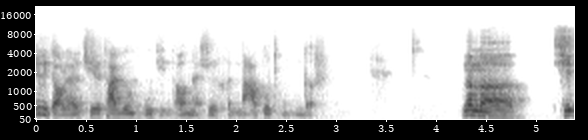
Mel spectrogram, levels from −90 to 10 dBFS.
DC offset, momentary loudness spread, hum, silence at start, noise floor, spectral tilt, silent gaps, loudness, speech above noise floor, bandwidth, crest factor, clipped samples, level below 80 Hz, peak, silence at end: under 0.1%; 22 LU; none; 0 s; -70 dBFS; -4.5 dB/octave; none; -30 LUFS; 39 dB; 10.5 kHz; 20 dB; under 0.1%; -80 dBFS; -12 dBFS; 0 s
